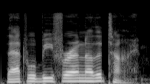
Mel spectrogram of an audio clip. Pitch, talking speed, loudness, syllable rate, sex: 125 Hz, 240 wpm, -15 LUFS, 5.4 syllables/s, male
